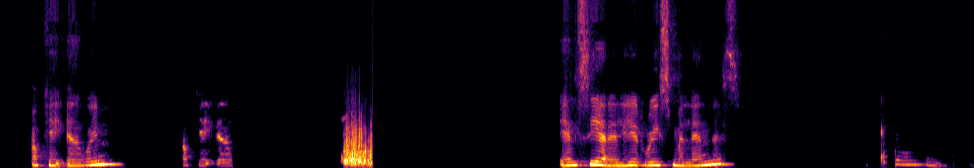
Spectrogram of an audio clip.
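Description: A woman speaks with animation through an online call.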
